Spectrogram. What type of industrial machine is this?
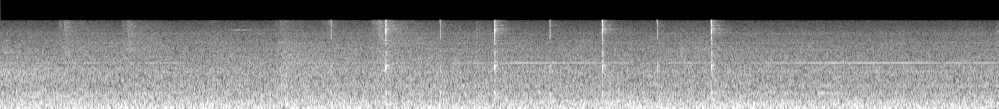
valve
